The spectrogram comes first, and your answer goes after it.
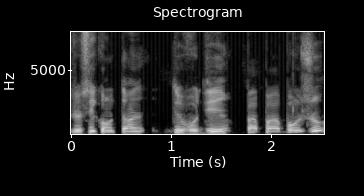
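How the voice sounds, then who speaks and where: In a dry, close sound with no echo, a man speaks at a very slow pace with a medium pitch and fairly even intonation. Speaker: TV show host. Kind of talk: TV interview.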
